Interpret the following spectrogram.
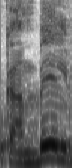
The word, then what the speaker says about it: Campbell: a Pedro cel cel agregó acentuando mucho la última sílaba Pedro cambel como me dicen los gauchos Así que nunca me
